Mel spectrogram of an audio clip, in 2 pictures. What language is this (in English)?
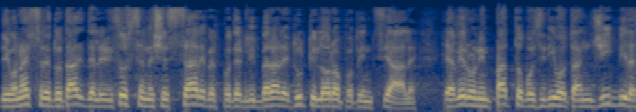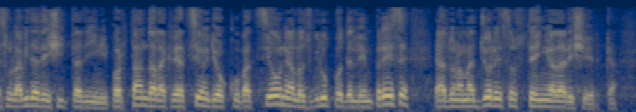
Italian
